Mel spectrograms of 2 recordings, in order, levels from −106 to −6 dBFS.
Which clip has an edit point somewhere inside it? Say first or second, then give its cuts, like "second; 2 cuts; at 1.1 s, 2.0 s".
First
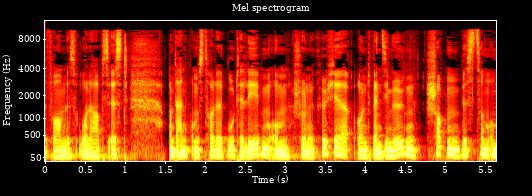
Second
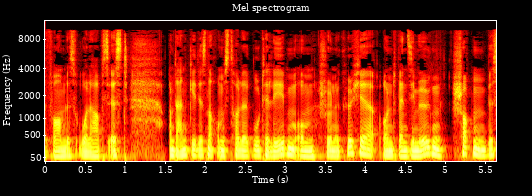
first; 1 cut; at 1.8 s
